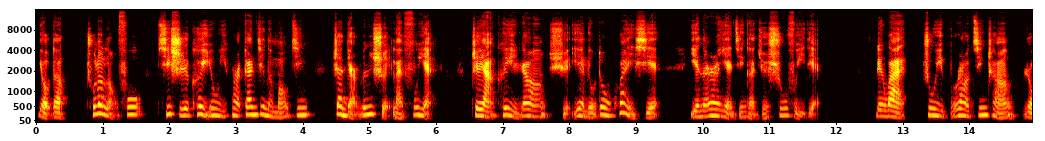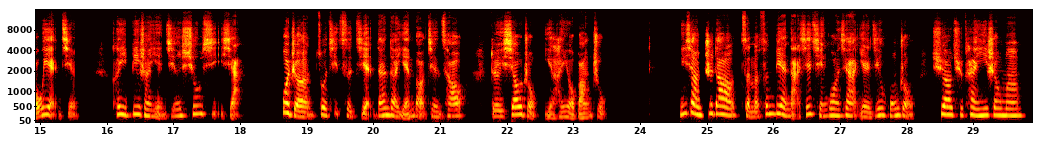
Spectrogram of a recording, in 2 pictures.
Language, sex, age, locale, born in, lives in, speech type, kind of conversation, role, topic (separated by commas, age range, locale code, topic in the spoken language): Chinese, female, 40-44, zh-CN, China, United States, read, expert-assistant, expert, 为什么眼泪是咸的？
